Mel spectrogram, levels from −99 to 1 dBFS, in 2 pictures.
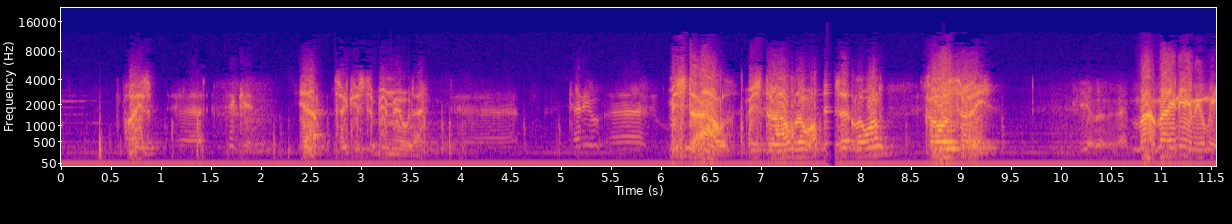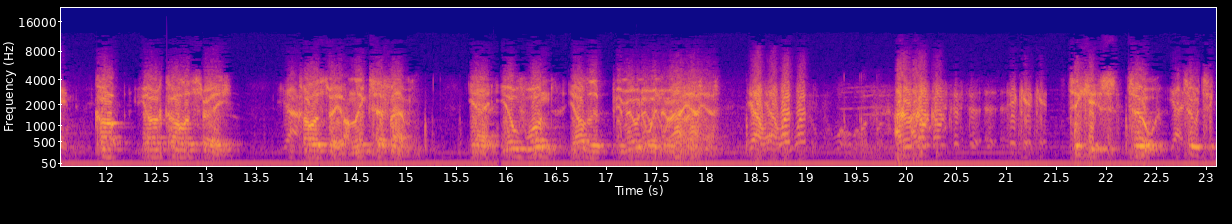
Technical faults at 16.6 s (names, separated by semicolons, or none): none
